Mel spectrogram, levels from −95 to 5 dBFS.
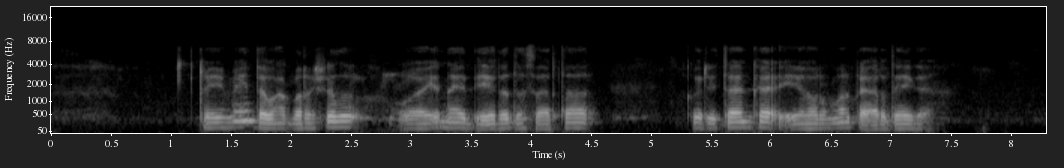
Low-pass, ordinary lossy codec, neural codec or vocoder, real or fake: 7.2 kHz; Opus, 32 kbps; codec, 16 kHz, 2 kbps, FreqCodec, larger model; fake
